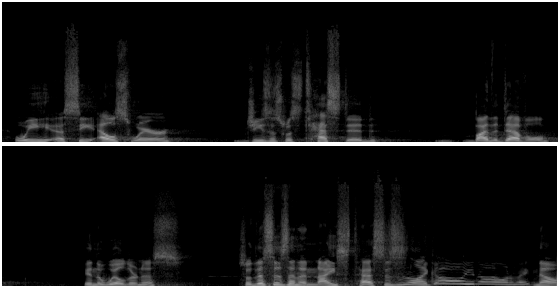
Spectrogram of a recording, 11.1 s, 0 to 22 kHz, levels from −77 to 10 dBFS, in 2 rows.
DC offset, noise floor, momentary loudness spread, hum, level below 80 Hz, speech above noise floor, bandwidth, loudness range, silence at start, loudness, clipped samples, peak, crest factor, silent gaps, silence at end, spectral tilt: under 0.1%; -74 dBFS; 12 LU; none; -80 dBFS; 40 dB; 18 kHz; 3 LU; 0.15 s; -35 LUFS; under 0.1%; -14 dBFS; 22 dB; none; 0 s; -4 dB/octave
